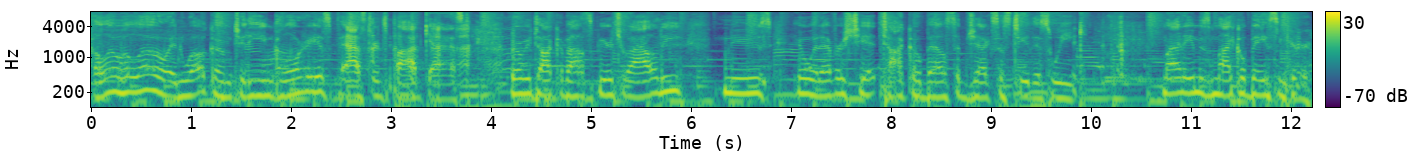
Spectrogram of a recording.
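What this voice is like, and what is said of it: Hoarse, strained, nearly lost voice. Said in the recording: “My voice is shot, if you can't tell... I'm like literally screaming right now to get this out... my voice would go out”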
